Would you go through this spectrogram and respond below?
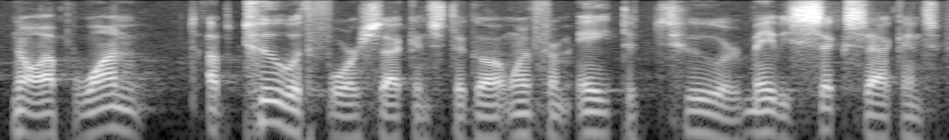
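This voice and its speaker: Older man, rambling coach, low voice. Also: moderate pace, a little mellow. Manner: rambling, self-correcting storyteller. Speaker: college basketball head coach. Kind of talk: casual radio chat.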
